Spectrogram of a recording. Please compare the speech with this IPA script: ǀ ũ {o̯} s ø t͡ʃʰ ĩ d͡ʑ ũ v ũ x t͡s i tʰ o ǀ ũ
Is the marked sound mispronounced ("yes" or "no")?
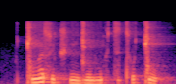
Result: yes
